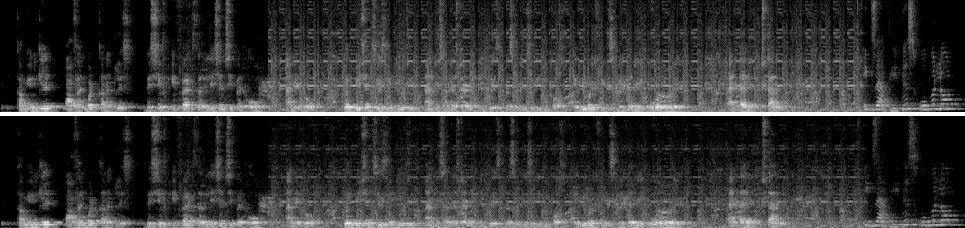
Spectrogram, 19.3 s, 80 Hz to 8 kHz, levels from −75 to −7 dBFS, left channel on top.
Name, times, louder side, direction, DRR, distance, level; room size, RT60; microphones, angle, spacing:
voice 1, 0.3-1.0 1.3-2.6 2.9-5.2 5.7-6.2 6.9-13.6 14.5-15.7, equal, 50° left, -4 dB, 2.2 m, -23 dB
sound 1, 3.2-18.5, equal, 5° left, 1.5 m, -37 dB
sound 2, 5.3-17.2, left 3 dB, 90° left, 0.9 m, -34 dB
voice 2, 17.2-19.0, left 3 dB, 70° left, 3 dB, 0.9 m, -32 dB
8.0 x 6.9 x 2.8 m, 1.0 s
head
